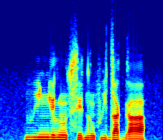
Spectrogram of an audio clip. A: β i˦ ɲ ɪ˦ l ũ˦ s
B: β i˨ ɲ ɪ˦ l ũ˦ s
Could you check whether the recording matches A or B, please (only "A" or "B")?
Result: A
